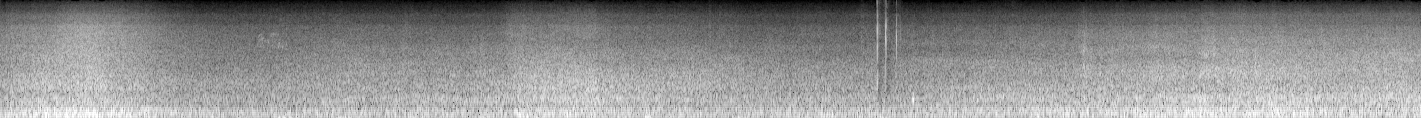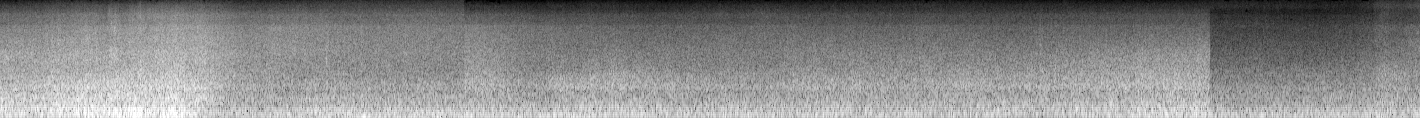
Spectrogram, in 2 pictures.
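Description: Ocean surf breaking and washing onto a beach, a steady rush that swells with each wave; the biggest wave comes about fifteen seconds in.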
